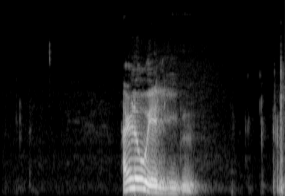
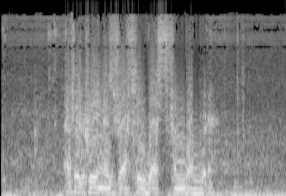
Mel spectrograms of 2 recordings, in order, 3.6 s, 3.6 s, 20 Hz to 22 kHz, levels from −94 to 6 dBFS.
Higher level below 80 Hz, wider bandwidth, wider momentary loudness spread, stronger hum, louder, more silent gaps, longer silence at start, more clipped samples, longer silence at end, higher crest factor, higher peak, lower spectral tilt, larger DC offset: second, -60 dBFS vs -18 dBFS; second, 6 kHz vs 17.5 kHz; first, 17 LU vs 14 LU; neither; second, -14 LUFS vs -7 LUFS; neither; first, 1.55 s vs 0.05 s; second, under 0.1% vs 0.2%; about the same, 0 s vs 0 s; first, 16 dB vs 8 dB; about the same, -2 dBFS vs 0 dBFS; first, -9 dB/octave vs -4.5 dB/octave; neither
